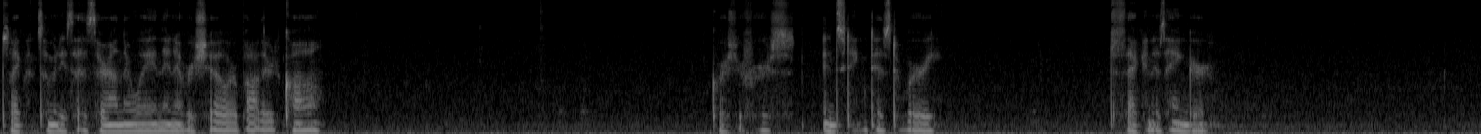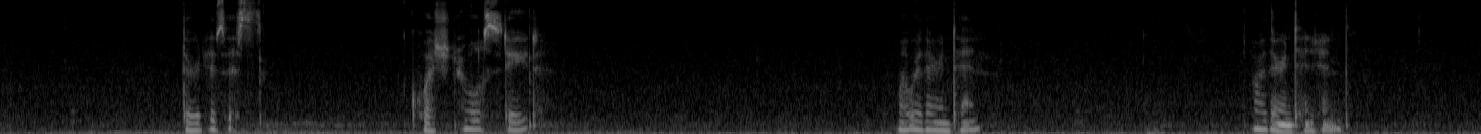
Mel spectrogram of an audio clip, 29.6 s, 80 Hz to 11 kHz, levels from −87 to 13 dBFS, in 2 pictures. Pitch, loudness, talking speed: 105 Hz, -43 LUFS, 85 wpm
